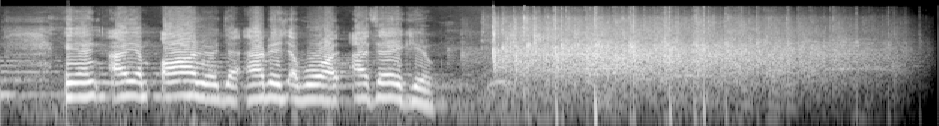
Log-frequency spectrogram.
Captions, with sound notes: and I am honored to have this award, I thank you. (applause)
